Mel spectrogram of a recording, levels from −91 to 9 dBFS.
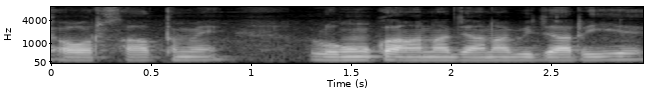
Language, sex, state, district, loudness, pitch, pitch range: Hindi, male, Uttar Pradesh, Hamirpur, -21 LUFS, 115 Hz, 115-120 Hz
